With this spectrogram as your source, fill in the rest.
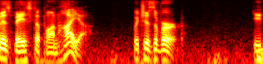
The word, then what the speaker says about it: Haya: And so you can look up Haya and you say, all right, Haya has the Yod, the Hey, and Hey, a Yod, and a Hey. Yeah. And it's pronounced Haya.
